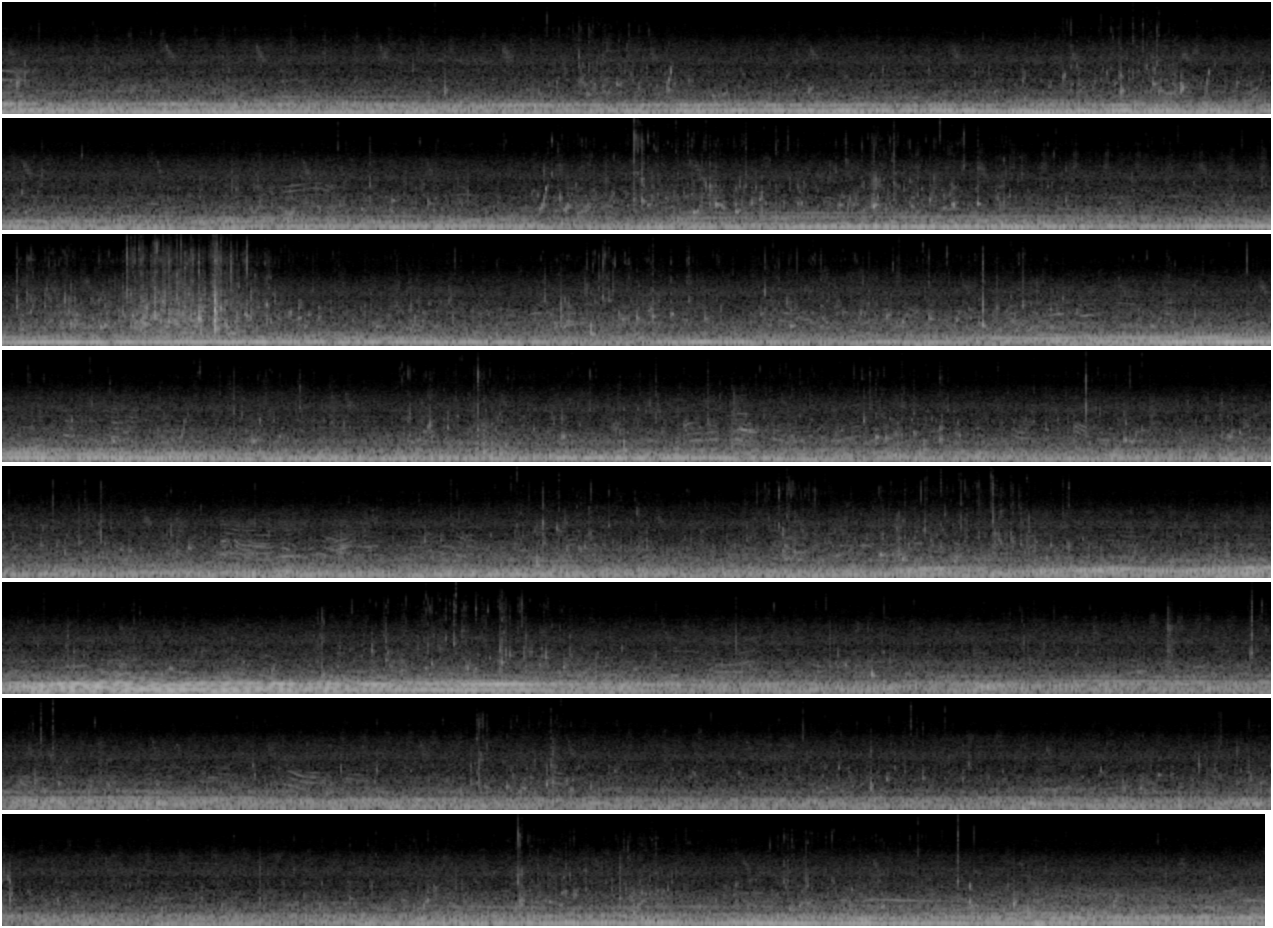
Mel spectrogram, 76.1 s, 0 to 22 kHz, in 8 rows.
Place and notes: Liyu Lake, Shoufeng Township - Lake Sound
Lake Sound, There are yachts on the lake
Zoom H2n MS+ XY
Hualien County, Taiwan, 28 August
